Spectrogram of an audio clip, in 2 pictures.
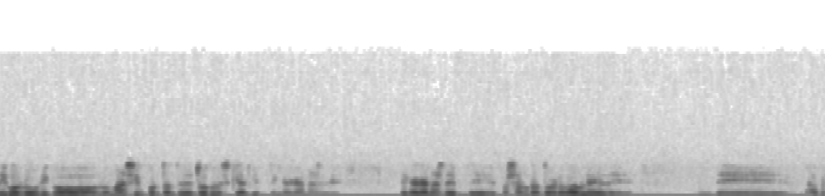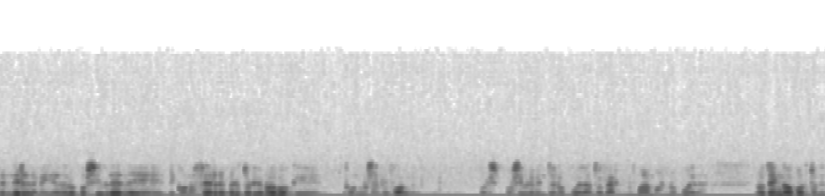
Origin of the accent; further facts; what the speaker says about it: Valencian Community, Spain; now in Burgos, Spain; Sí, yo soy saxofonista, uh-huh. Soy valenciano.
